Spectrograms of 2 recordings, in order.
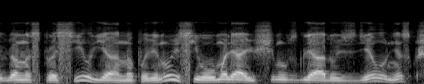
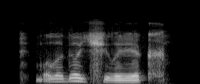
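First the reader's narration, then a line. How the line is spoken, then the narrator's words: Whispered. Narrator (Russian): зашептал директор ТМ-6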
